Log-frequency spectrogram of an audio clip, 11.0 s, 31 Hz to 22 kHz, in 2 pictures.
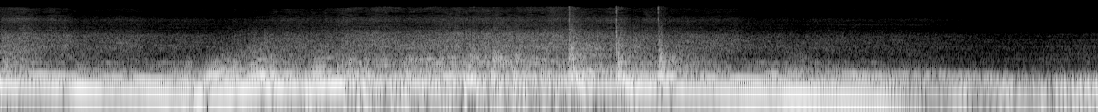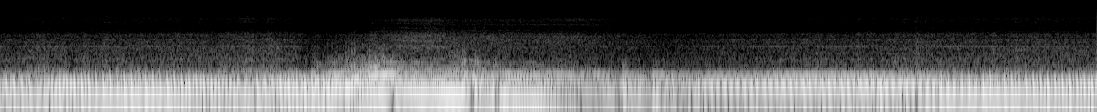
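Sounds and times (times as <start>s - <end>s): car engine idling and revving: 0.0s - 10.9s.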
